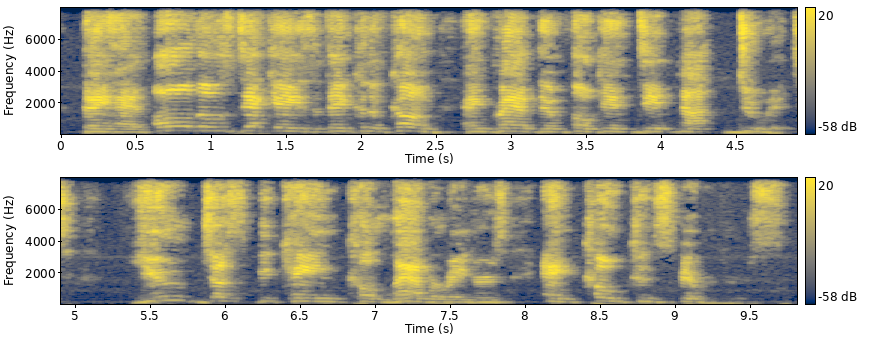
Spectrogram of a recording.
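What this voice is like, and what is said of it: Yelling, loud angry speech. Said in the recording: “You damn right I'm yelling it.”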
